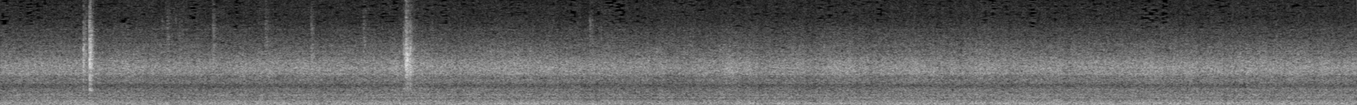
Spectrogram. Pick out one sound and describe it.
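A car drives fast along a highway with steady road and wind noise.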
